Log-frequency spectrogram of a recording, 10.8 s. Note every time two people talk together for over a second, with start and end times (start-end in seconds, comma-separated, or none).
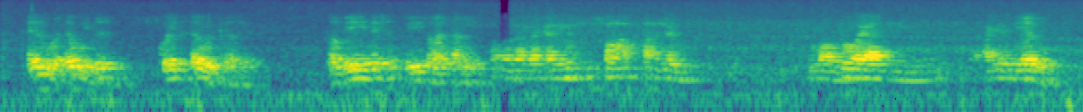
none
